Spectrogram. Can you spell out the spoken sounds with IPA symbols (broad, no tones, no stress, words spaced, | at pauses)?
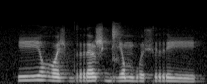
iːʁʷaʒ drɛʂ d͡ʑʌmboʃ ri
